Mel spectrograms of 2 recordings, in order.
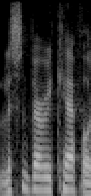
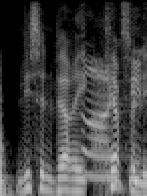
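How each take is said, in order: First: It is said in his normal accent. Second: It is said in a put-on foreign accent.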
